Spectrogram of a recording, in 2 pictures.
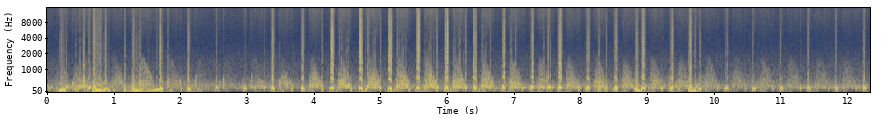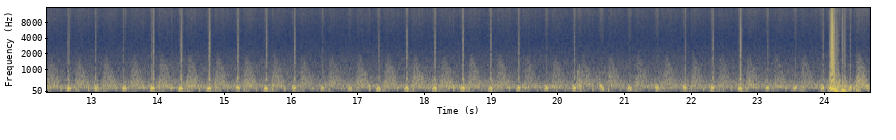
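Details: Fetal heart sounds at 20 weeks of pregnancy, heard on an Angel Sound home fetal Doppler. Rapid, regular galloping heartbeat at 170 a minute, with a whooshing umbilical cord sound.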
